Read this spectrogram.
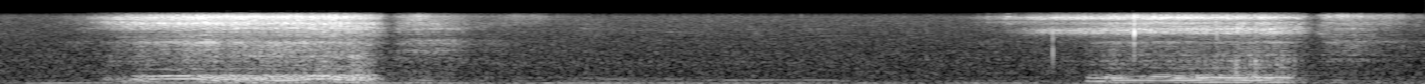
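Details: Epic snoring after a big one: two loud, rough, rattling snores over about seven seconds, with quiet breathing between them and a steady low room hum.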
